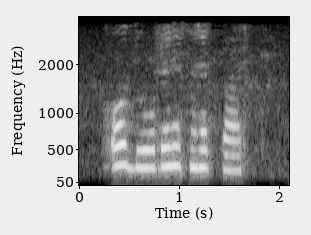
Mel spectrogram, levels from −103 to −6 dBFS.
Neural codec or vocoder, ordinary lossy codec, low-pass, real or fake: none; AAC, 16 kbps; 3.6 kHz; real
